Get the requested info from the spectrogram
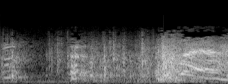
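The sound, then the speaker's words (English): A locked door is forced open by two people's heavy shoulder blows: a couple of dull impacts build to a louder splintering crash, with muffled voices around the effort. “Well, we've got to break the door down.”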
